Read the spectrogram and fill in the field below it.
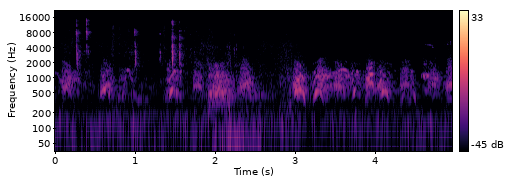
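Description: Several dogs bark and yip repeatedly in Darkwood, a ragged chorus of overlapping barks at moderate distance, fairly faint, with no one speaking.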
